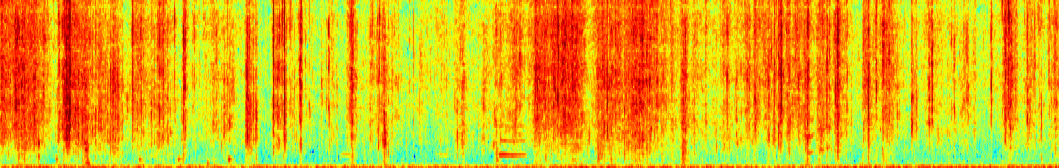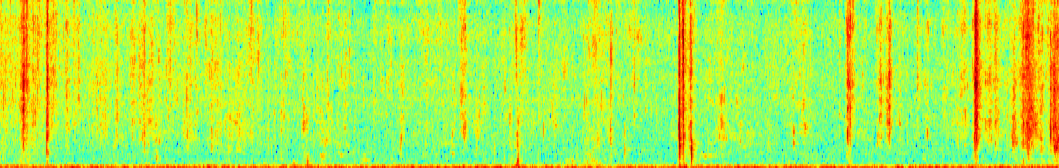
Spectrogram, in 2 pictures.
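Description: Dry leaf litter rustling and crackling in many small, irregular crunches as feet move through it, with one sharper snap near the end, over a steady low rumble.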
